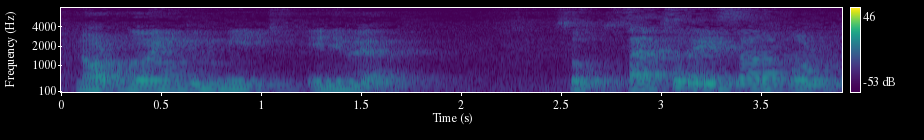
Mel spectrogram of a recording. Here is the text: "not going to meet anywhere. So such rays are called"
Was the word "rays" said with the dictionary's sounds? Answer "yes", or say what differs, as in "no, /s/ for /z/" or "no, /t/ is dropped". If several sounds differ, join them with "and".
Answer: no, /s/ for /z/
